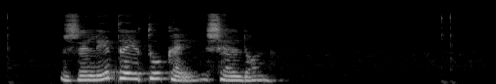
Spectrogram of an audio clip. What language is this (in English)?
Slovenian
